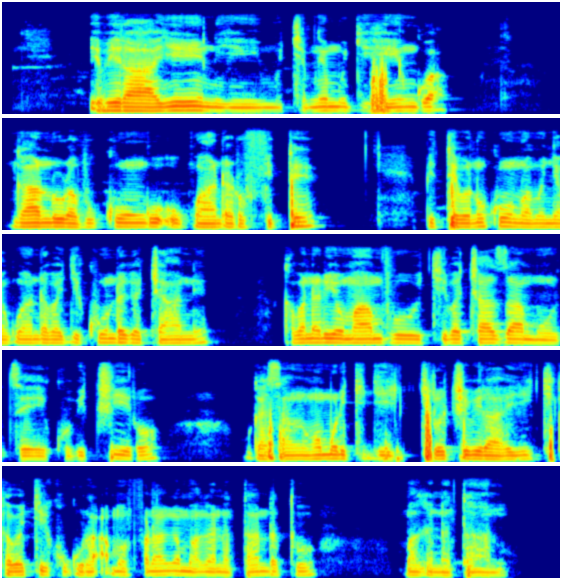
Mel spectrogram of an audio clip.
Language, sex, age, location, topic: Kinyarwanda, male, 18-24, Musanze, agriculture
